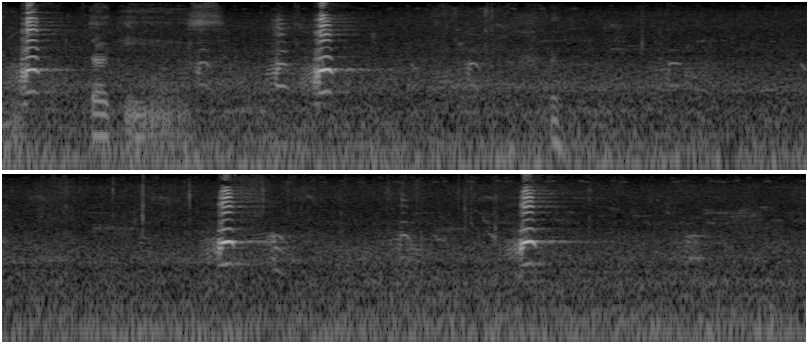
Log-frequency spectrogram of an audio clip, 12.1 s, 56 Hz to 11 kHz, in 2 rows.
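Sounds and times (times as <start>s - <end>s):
geese honking: 0.0s - 0.6s, 1.4s - 3.6s, 7.6s - 8.2s, 9.8s - 10.3s.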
